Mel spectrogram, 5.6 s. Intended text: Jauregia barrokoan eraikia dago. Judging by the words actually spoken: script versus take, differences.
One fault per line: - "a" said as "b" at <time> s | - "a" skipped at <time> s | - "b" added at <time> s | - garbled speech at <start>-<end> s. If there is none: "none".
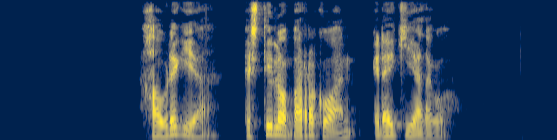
- "estilo" added at 2.5 s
